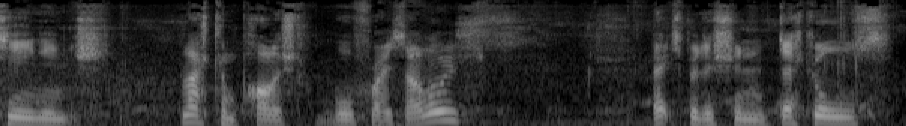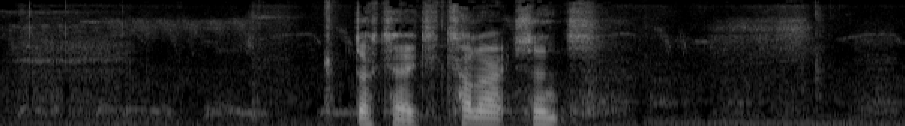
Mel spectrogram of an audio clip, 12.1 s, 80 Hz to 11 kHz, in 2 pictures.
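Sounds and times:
bird cooing: 0:03.2 - 0:08.7.

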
